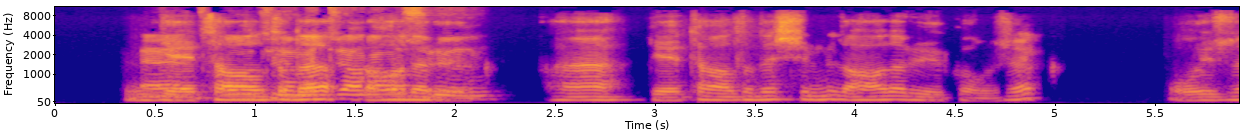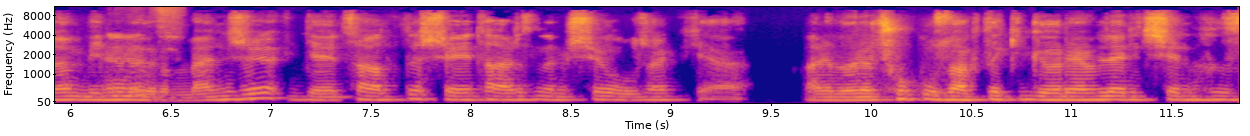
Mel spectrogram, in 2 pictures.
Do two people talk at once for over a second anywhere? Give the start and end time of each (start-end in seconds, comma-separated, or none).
0.5-2.3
